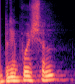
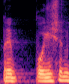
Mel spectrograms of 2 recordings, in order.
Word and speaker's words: preposition: प्रीपोजिशन को हम लोग प्रेपोजिशन शुद्ध उच्चारण में कहते हैं।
